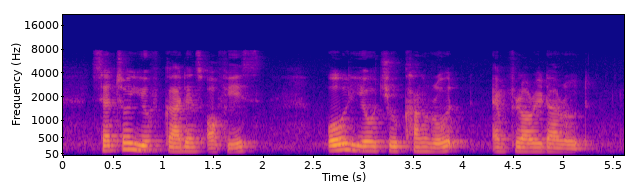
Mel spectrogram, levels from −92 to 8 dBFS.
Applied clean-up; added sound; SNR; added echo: none; none; none; none.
